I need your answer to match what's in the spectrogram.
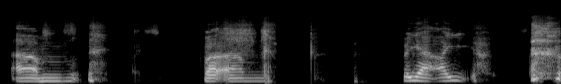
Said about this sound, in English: thank you for coughing into the microphone. Now we're all sick. Sorry. You're welcome. This podcast is labeled a super spreader event.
